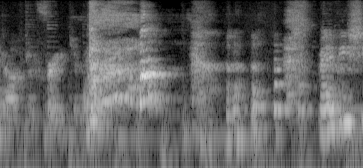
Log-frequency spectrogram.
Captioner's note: laughing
